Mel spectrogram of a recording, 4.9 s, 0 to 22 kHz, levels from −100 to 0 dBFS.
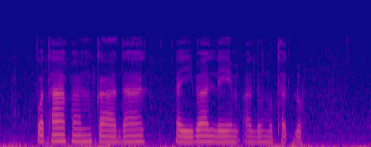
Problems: none marked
